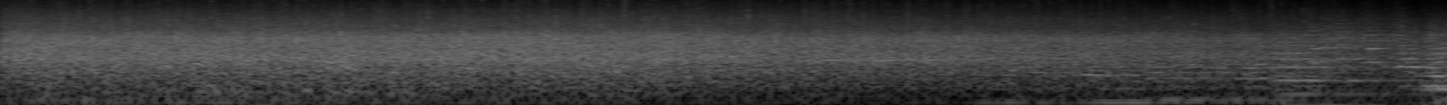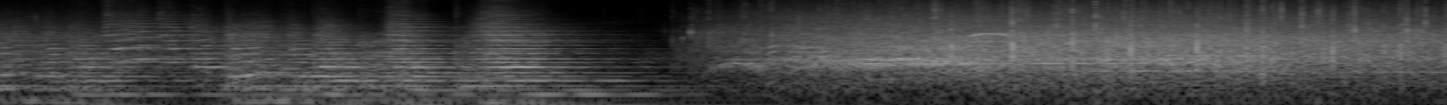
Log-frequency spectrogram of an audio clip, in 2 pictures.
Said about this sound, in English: Then the strings. And then the brief moment of quiet, anticipation, before the applause as conductor Daniel Hege takes the podium.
